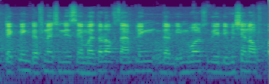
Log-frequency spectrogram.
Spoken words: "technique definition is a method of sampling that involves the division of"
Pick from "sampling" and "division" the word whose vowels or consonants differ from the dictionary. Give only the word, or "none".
division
